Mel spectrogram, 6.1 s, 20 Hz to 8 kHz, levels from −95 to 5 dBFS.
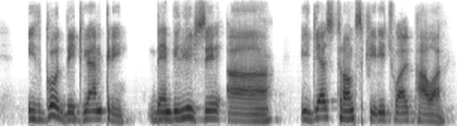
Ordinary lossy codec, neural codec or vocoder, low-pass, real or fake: none; codec, 16 kHz, 1 kbps, X-Codec, HuBERT features, trained on general audio; none; fake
